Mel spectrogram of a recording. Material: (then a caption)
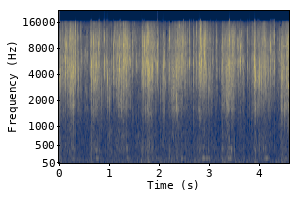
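Plastic. Both hands press and crush the bubbles of a clear plastic bubble wrap sheet with their fingertips. The result is a series of bright, crackling crinkle bursts with quick pops, arriving in uneven waves with almost no low end.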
